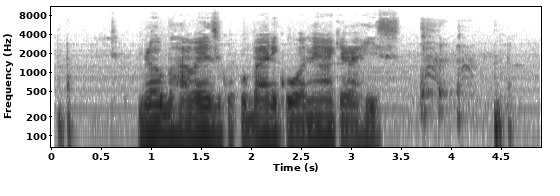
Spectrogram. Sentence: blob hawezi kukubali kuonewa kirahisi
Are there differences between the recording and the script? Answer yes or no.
no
